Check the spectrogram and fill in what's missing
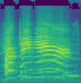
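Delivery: high, slow drawn-out cry; preaching climax. Real, not acted. Preacher crying out to the congregation, stretched and high. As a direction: lift it up in praise.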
